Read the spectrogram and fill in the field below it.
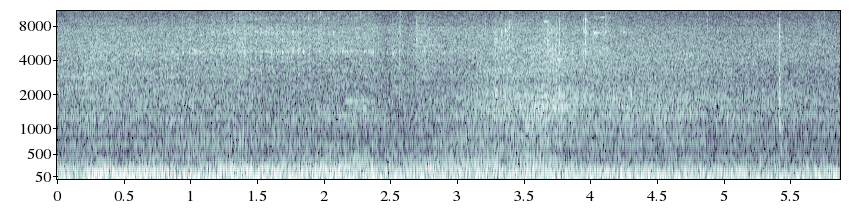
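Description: A switch on a motorcycle handlebar clicks.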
